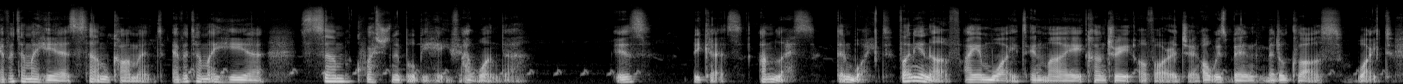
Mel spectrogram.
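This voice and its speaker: A man with a non-native accent speaks at a moderate pace and fairly low pitch, his intonation lively and his loudness very even. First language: not English. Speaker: YouTuber, commentary creator. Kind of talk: personal video essay. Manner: reflective.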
